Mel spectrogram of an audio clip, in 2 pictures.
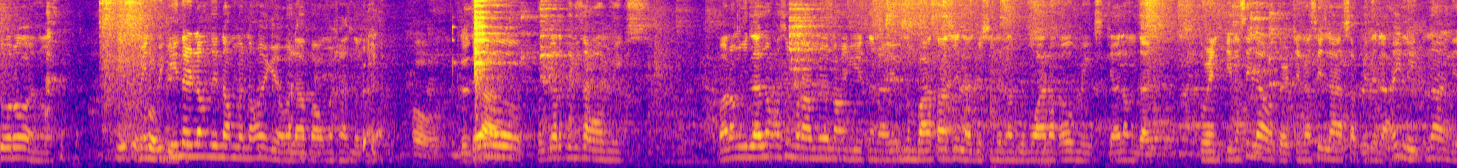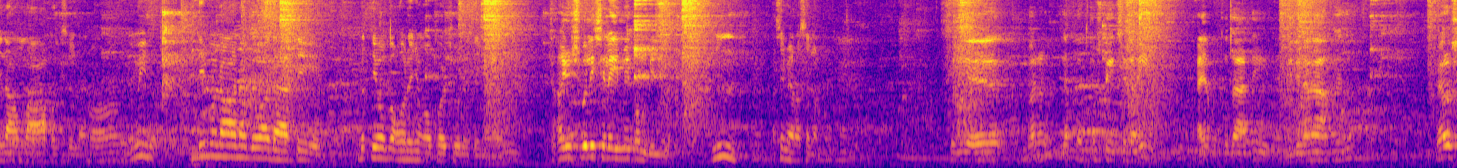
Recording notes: engage in a lively discussion at Manukan at Bakahan sa Metrowalk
